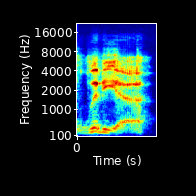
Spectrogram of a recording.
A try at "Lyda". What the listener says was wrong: It's just it reads like Lydia, and I know it's like what it says on there, but it's pronounced Lyda. I don't know why I just go with Lydia, but it's Lyda apparently.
